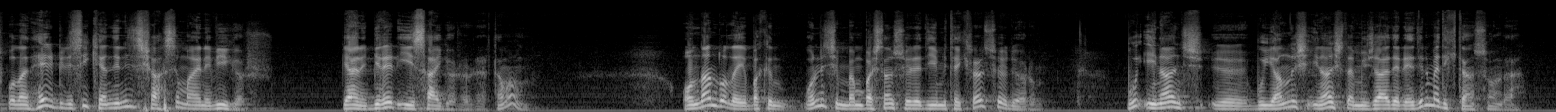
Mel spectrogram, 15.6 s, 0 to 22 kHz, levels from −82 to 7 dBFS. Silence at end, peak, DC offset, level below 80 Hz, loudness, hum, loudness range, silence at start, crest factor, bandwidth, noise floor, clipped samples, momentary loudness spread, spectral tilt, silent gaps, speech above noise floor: 0.35 s; -6 dBFS; under 0.1%; -46 dBFS; -19 LUFS; none; 3 LU; 0 s; 14 dB; 15.5 kHz; -49 dBFS; under 0.1%; 12 LU; -5.5 dB/octave; none; 30 dB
